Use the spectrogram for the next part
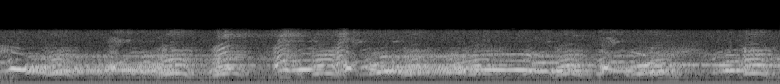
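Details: Lady and Cooper, Treeing Walker Coonhounds in North Carolina, fired up on a coon skin, howl and bawl together in a dense, continuous chorus of bending, ringing voices with choppy yelps mixed in.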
